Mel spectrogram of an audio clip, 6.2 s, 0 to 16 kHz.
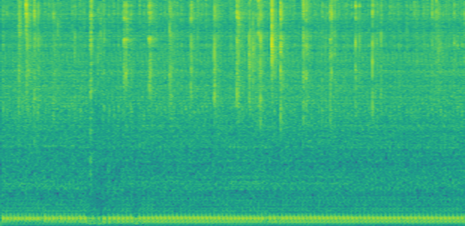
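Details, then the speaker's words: Old Lexmoto motorcycle after carburetor cleaning, left idling about five minutes to circulate oil: low even thumping idle with no misses or hunting; normal idle. "I'm going to let that idle for a good 5 minutes I want the oil to circulate I want everything to loosen up so far that sounds good"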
